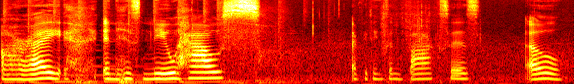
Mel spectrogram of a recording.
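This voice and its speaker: A woman's voice: medium pitch, flat delivery, slow pace, darkish tone, faint music behind. A woman giving informal, giggly commentary as co-host of a reaction video. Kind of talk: casual live reaction.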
